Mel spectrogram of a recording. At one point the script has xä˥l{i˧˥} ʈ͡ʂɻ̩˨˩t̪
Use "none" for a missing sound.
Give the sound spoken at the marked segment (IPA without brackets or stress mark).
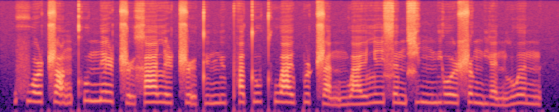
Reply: i˧˥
